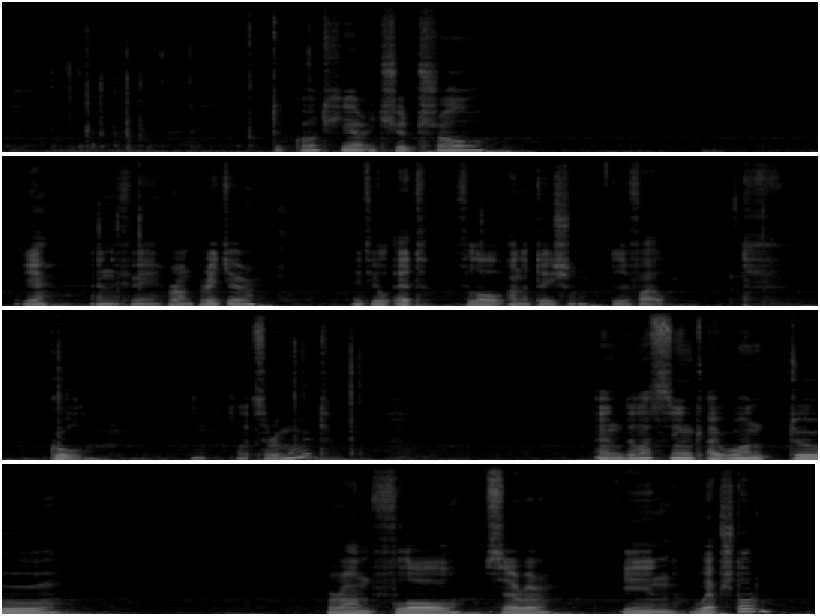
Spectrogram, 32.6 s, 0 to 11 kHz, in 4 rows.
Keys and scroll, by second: 0.0-3.0 typing, 2.7 Right, 9.3 shift+super+p, 15.8 super+a, 17.9 BackSpace, 19.2 super+BackSpace, 19.8 super+Return, 20.5 Return.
